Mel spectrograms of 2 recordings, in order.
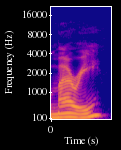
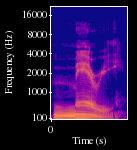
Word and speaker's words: marry: también por ejemplo casarse yo digo marry Ellos dicen Mary Mary Pero bueno Ahí está okay Para que tengáis las dos pronunciaciones y elegís lo que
